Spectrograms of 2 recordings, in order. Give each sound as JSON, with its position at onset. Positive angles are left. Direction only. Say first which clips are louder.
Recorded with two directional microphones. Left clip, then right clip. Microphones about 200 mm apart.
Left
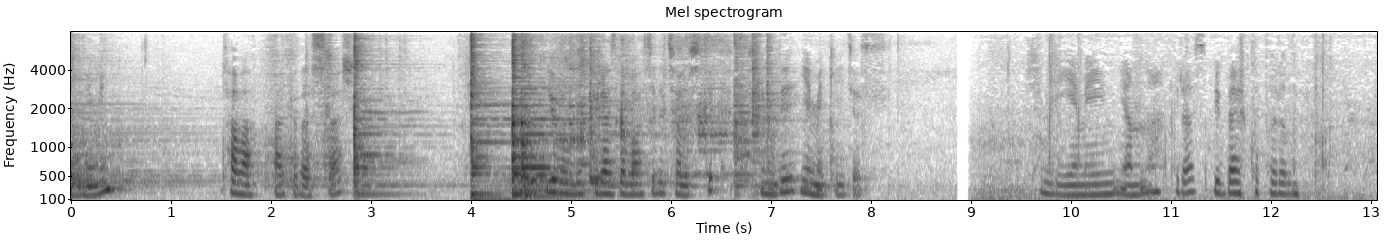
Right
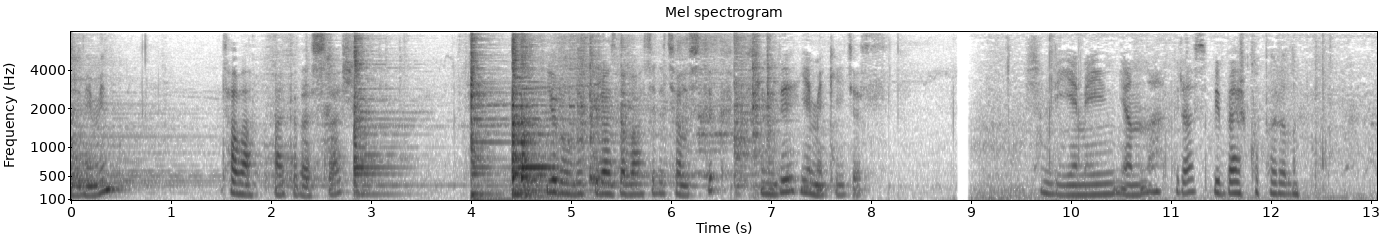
{"t": 0.1, "sound": "music", "louder": "left 1 dB", "side_deg": 0}
{"t": 1.5, "sound": "a woman's voice", "louder": "even", "side_deg": 0}
{"t": 3.9, "sound": "music", "louder": "even", "side_deg": 50}
{"t": 4.8, "sound": "a woman's voice", "louder": "even", "side_deg": 0}
{"t": 9.7, "sound": "speech", "louder": "right 2 dB", "side_deg": -10}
